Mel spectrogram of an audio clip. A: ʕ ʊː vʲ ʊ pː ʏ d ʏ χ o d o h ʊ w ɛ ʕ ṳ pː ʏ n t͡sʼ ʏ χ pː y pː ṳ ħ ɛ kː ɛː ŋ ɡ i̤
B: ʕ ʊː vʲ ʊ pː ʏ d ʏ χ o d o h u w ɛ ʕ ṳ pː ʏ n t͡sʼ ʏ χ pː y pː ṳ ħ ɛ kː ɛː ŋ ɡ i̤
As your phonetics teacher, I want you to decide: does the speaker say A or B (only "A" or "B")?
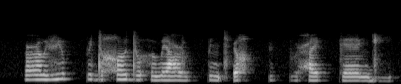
A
